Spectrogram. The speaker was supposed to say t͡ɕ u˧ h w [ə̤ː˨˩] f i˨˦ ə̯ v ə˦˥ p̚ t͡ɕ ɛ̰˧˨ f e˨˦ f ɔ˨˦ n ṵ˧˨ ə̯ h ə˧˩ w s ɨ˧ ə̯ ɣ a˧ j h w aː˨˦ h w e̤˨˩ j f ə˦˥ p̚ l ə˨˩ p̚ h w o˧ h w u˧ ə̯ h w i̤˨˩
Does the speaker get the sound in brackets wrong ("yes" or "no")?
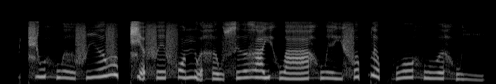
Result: no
